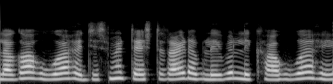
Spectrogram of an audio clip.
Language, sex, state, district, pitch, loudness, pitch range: Hindi, female, Punjab, Pathankot, 245 Hz, -16 LUFS, 230-270 Hz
